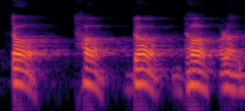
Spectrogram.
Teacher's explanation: जीभ मुड़ के ऊपर टच होगा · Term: मूर्धन्य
